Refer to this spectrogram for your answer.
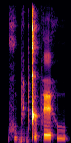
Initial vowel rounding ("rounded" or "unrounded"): rounded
